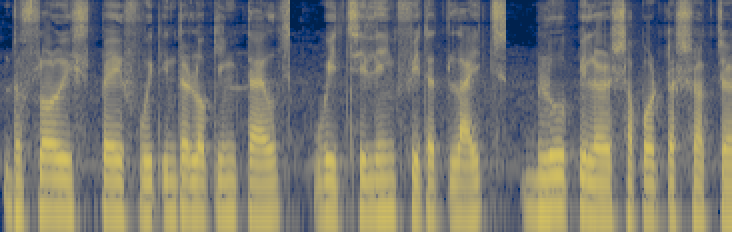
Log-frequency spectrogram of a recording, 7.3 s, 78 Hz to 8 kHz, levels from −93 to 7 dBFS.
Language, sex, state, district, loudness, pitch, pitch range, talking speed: English, male, Nagaland, Dimapur, -16 LUFS, 110 Hz, 105-110 Hz, 130 wpm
